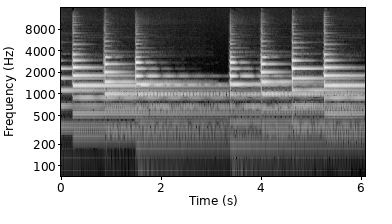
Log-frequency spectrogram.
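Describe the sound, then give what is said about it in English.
A doorbell chime rings out seven clear, bell-like strikes in an irregular ding-dong pattern, each tone lingering and overlapping the next. It is loud, with no voices. “Now, normally you think of chimes as being a doorbell type thing. You know, you come to a front door and ding dong.”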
